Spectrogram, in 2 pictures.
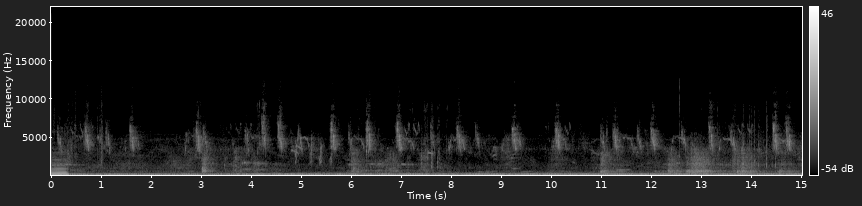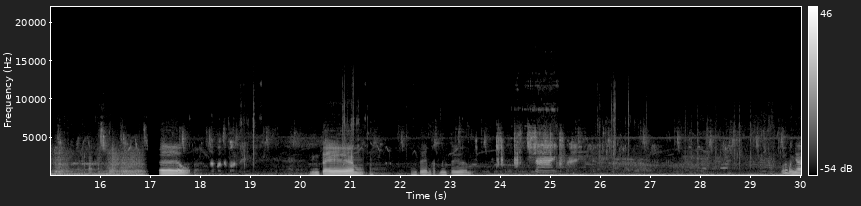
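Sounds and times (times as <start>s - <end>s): steady low hum: 0.0s - 17.0s
birds chirping: 0.0s - 30.0s.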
